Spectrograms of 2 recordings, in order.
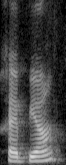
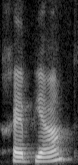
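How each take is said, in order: The two takes are said the same way.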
